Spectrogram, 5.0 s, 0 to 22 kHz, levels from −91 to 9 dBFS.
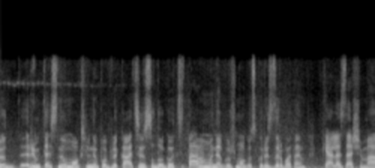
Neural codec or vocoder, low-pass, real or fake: none; 14.4 kHz; real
